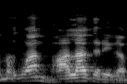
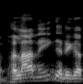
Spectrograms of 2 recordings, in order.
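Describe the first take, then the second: First: भाला said with a long drawn first vowel; punning mispronunciation. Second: Said in the usual way. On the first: Shown as a demonstration. Trading teacher joking with confused students, punning long-vowel भाला. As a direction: stretch the first syllable of भाला, not short भला.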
